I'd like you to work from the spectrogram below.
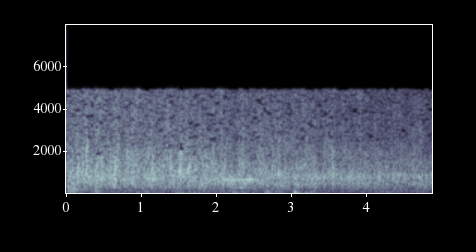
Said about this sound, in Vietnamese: Toàn thể đạo tràng cho một tràng pháo tay.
